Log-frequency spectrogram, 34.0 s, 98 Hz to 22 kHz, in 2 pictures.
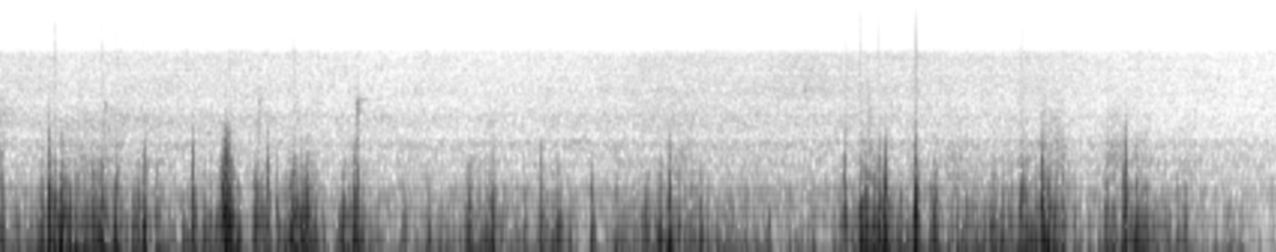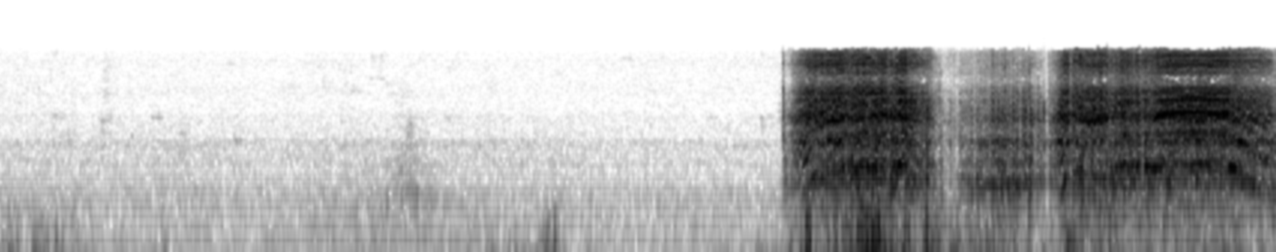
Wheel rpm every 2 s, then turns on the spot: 0, 0, 0, 0, 0, 0, 0, 0, 0, 0, 0, 0, 0, 20, 100, 60, 130.
none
